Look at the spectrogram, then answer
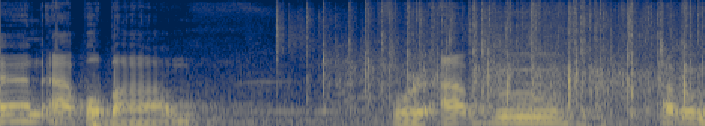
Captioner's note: audience applauds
